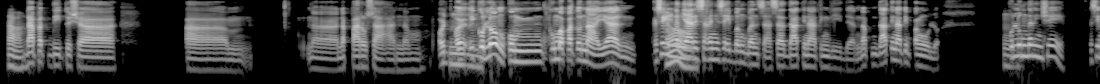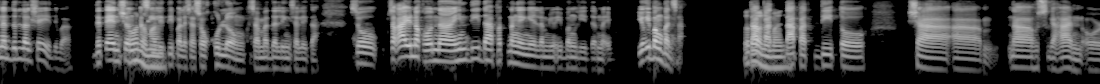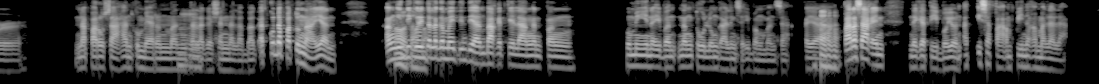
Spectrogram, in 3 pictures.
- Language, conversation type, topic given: Filipino, unstructured, Ano ang palagay mo sa kasalukuyang mga lider ng bansa?
- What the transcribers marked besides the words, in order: tsk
